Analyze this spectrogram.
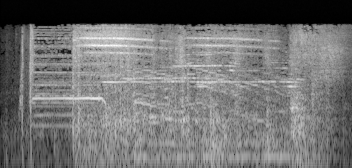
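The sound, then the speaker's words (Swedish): A train brakes hard, with loud, sustained metallic squealing tones that bend and waver over a rumbling clatter, then fade out as it comes to a stop. “Det är nog dags att stoppa tåget.”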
